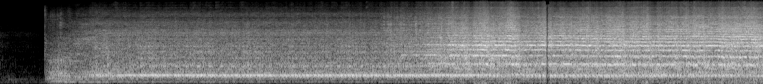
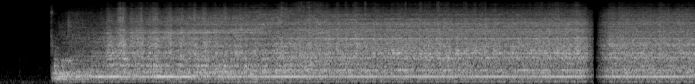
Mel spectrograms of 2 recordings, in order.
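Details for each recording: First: Harbor Freight bandsaw with upgraded Leeson 1 hp 1725 rpm motor, belt moved to the third pulley step, one-inch speed test cut: steady motor hum and bright rasping cut with an even tone; blade speed holds under load. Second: Harbor Freight bandsaw, first run after the burnt 3/4 hp motor was swapped for a Leeson 1 hp 1725 rpm motor: steady hum and blade whir, running smoothly but backwards because of how the motor shop wired it; fix is to swap two leads.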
